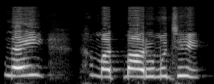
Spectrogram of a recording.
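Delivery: high, loud cry of terror; screaming. A narrator's reading. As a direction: scream awake from a nightmare. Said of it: "जोर से चिल्लाते हुए".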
